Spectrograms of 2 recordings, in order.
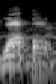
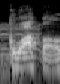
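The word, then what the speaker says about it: guappo: word it was called wapo or wapo and it was g-u-a-p-p-o or u at the end and you know when in italian the g is silent so you don't say guapo you say like i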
